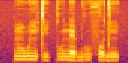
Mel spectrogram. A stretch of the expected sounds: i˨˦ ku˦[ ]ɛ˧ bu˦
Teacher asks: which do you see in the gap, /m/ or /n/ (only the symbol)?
n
